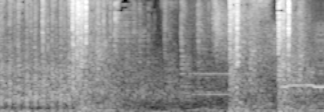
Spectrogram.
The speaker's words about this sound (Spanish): Ah, escopeta.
